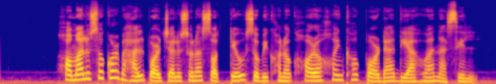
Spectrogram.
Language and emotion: Assamese, neutral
